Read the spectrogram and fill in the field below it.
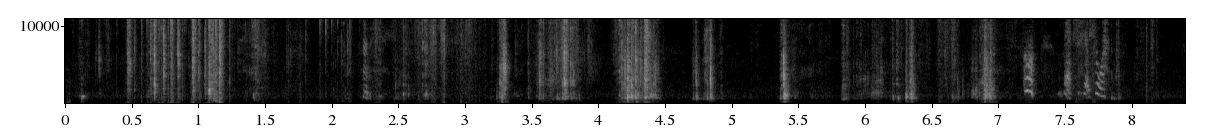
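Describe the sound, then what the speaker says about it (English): Scissors cutting material during a home renovation job, giving a series of sharp, crisp snipping bursts in an irregular rhythm, close by and moderately loud, with no talking. "I need some scissors to cut that."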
